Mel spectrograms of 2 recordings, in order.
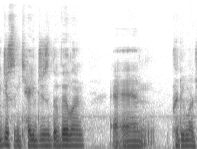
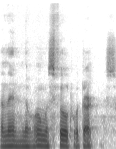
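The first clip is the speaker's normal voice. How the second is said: ordinary talk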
